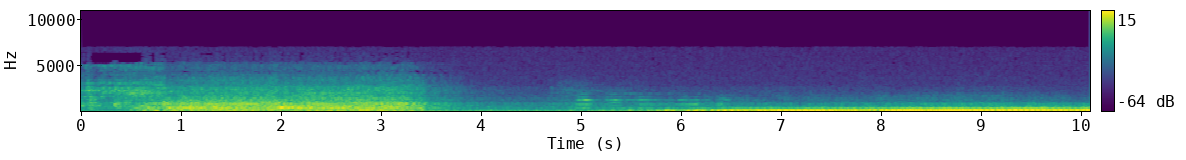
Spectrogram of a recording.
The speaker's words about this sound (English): Start your car, head west to the highway, and keep going till I tell you to stop. Listen, you want my wallet, take it. Start the car.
